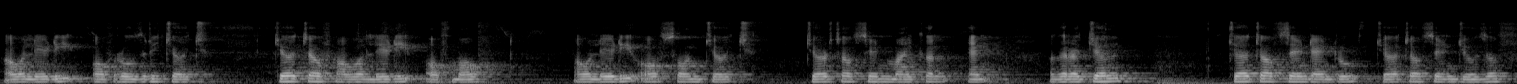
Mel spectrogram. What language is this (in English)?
Konkani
